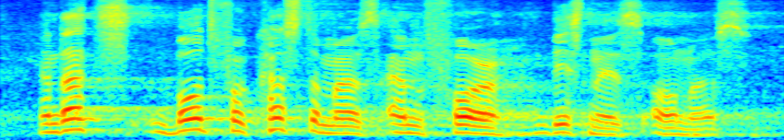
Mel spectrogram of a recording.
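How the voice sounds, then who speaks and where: This man has a fairly high voice and a non-native accent. His intonation is lively and his pace fairly slow. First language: not English. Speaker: network marketing business leader and seminar speaker. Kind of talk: motivational seminar talk.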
